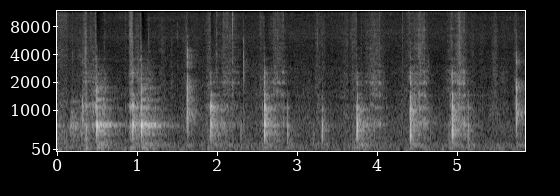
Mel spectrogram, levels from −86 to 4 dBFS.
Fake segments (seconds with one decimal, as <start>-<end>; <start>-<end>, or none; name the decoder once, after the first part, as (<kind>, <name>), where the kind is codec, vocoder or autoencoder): 0.0-1.3 (vocoder, BigVGAN v2)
